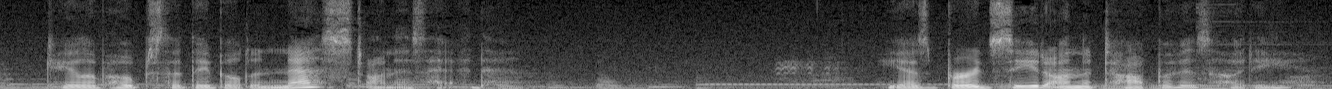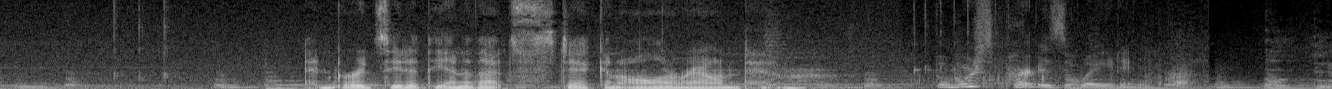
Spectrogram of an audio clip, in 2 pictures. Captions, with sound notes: Caleb hopes that they build a nest on his head. (gentle music) (birds chirping) He has bird seed on the top of his hoodie, and bird sit at the end of that stick and all around him. - The worst part is waiting.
